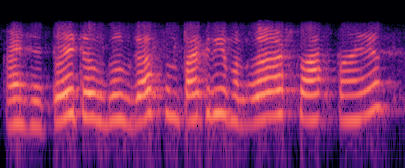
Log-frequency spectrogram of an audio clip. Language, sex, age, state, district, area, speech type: Kashmiri, female, 18-30, Jammu and Kashmir, Bandipora, rural, conversation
